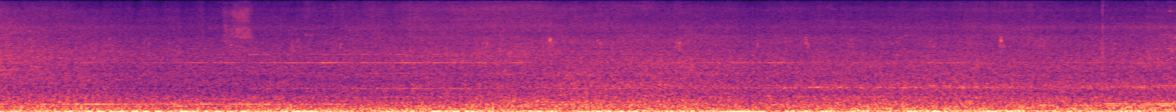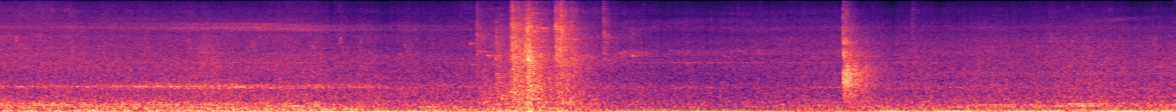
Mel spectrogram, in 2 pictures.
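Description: Steady low outdoor rumble with a faint whine through the middle stretch. Two short hisses come about three-quarters of the way in, the first about a second long and the second briefer.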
